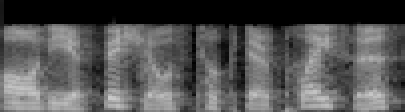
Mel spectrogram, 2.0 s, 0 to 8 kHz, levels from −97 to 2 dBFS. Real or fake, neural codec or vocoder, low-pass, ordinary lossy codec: real; none; 7.2 kHz; AAC, 16 kbps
